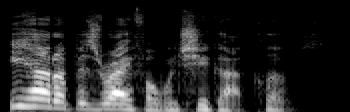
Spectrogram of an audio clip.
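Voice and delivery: plain reading voice

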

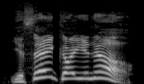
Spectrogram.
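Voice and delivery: high, challenging shout; shouted reply. A narrator's reading. Pilot challenges passenger's warning, high shout. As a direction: shout back high, volume held back. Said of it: "Junie shouted in reply".

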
